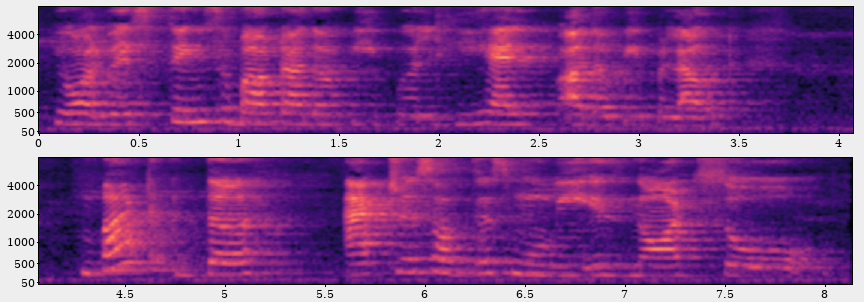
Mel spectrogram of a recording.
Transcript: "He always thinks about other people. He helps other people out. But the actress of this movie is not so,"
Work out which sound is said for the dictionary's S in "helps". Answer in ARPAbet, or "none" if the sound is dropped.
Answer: none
